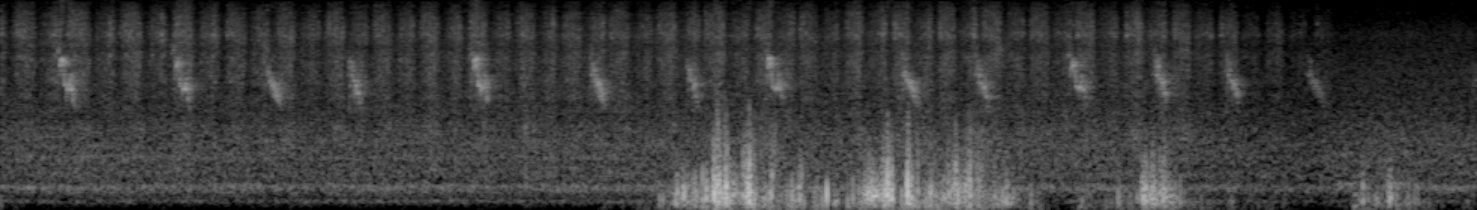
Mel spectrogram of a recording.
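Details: Swarming honey bees shaken out of a tree into a swarm basket; a continuous droning hum swells into louder rustling bursts midway as the bees are shaken down, while a bird chirps at regular intervals above.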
